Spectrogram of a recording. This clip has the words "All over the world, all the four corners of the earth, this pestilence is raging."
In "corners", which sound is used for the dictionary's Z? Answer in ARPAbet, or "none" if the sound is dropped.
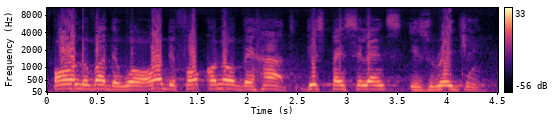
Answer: none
